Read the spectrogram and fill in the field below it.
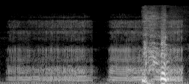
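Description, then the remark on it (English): Snoring recorded on a voice-activated voice recorder, played back: two long, harsh, buzzy snores separated by a brief gap, the second rougher and louder, with a growl-like rasp and no talking. “What is that, like a voice recorder? It's voice activated. Oh, so in this case, snore activated.”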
